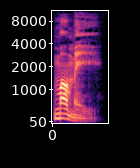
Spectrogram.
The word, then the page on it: mummy: British English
